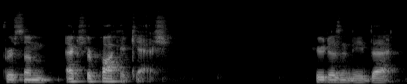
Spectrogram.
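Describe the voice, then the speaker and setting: A young man in his early twenties talks plainly with a dry, wry touch. His voice sits low as he co-hosts a casual chat. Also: slow. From northeastern Ohio. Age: 20s. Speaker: co-host.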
